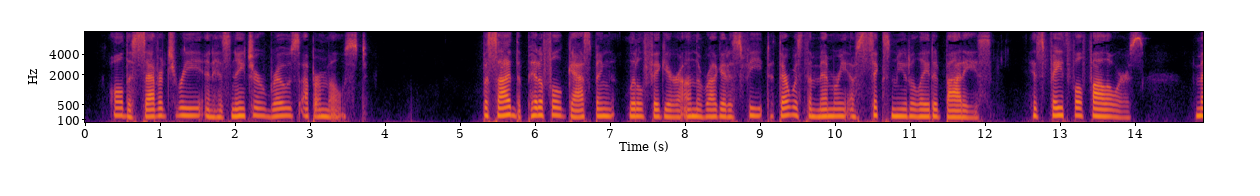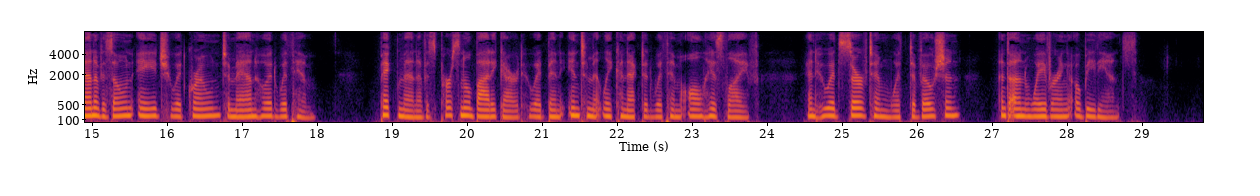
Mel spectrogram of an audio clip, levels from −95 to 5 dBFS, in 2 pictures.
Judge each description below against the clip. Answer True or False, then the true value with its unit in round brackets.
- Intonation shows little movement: True (2.2 semitones)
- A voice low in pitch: False (185 Hz)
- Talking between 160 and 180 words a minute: False (140 wpm)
